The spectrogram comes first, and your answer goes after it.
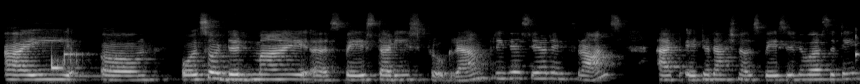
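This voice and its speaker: A woman's voice: a little high, fairly even intonation, a little slow, a bit bright. Earnest young woman in an echoey room. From Bangalore, India. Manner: earnest, searching for words as she explains. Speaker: guest, space entrepreneur. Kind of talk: casual interview answers.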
